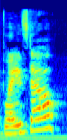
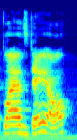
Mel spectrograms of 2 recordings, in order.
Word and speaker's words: Blasdell: use a village in Western New York called Blasdell. That's B-L-A-S-D-E-L-L. If you're from Western New York, which I'm not, you might take umbrage with my pronunciation. Some folks pronounce it Blaisdell, some folks pronounce it Blasdale, and so on.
